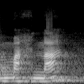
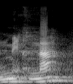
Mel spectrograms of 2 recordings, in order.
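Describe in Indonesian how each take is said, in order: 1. Vokal setelah m pertama adalah a. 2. Vokal setelah m pertama adalah i. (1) "mim dengan fathah" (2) "dengan kasroh"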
